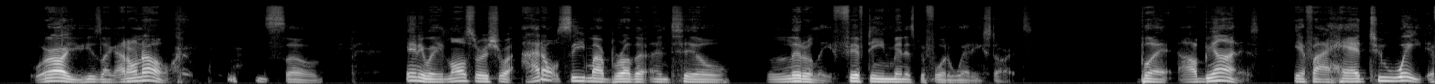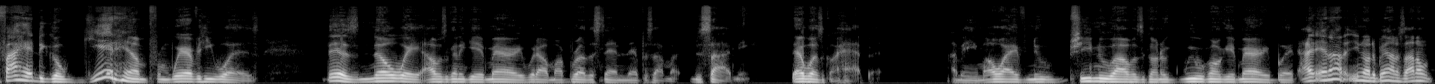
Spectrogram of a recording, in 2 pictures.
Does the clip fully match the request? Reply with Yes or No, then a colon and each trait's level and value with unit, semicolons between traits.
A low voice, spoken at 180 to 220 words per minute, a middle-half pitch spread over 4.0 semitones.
Yes: low, 120 Hz; fast, 205 wpm; average, 4.8 semitones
